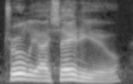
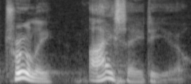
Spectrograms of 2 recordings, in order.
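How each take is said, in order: First: "Truly" louder, leading the phrase; emphatic "Truly", lighter on the rest; stress on Truly. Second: "Truly" loud, then a weighty "I"; stress on I. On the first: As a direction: lean on "Truly" to get attention. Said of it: "it's partly for emphasis". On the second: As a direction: set off and stress "I" with authority. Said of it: "the emphasis is on the, his authority". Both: Shown as a demonstration.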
